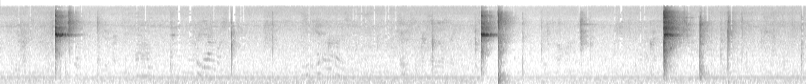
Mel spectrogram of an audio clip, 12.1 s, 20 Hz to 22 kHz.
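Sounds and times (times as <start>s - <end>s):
faint steady hum: 0.0s - 12.0s
metallic clink ringing: 0.8s - 1.2s, 7.2s - 7.6s.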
